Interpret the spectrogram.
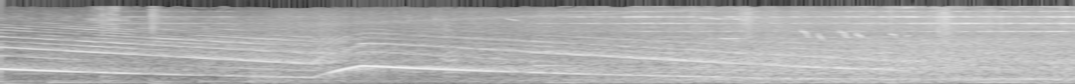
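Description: Fire ladder truck's siren wailing: the pitch falls slowly, jumps back up about a second and a half in, then falls slowly again and fades out near the end.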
